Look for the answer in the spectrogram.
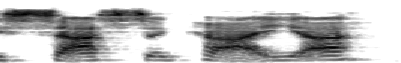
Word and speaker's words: Sassicaia: So he was telling us, and I know when I was in Tuscany, they had a wine called, am I pronouncing it correctly, Sassicaia? – Of course, that's the most Yes.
